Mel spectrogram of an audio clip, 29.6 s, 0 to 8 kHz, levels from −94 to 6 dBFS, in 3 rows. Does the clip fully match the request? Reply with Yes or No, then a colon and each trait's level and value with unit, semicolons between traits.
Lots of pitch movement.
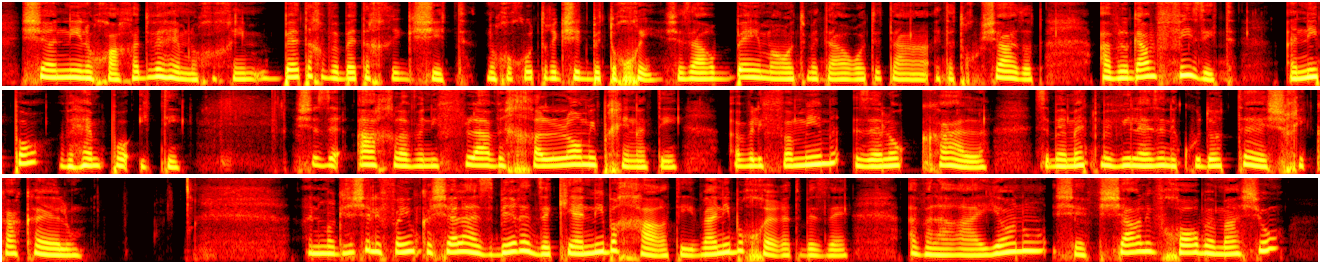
No: average, 4.0 semitones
